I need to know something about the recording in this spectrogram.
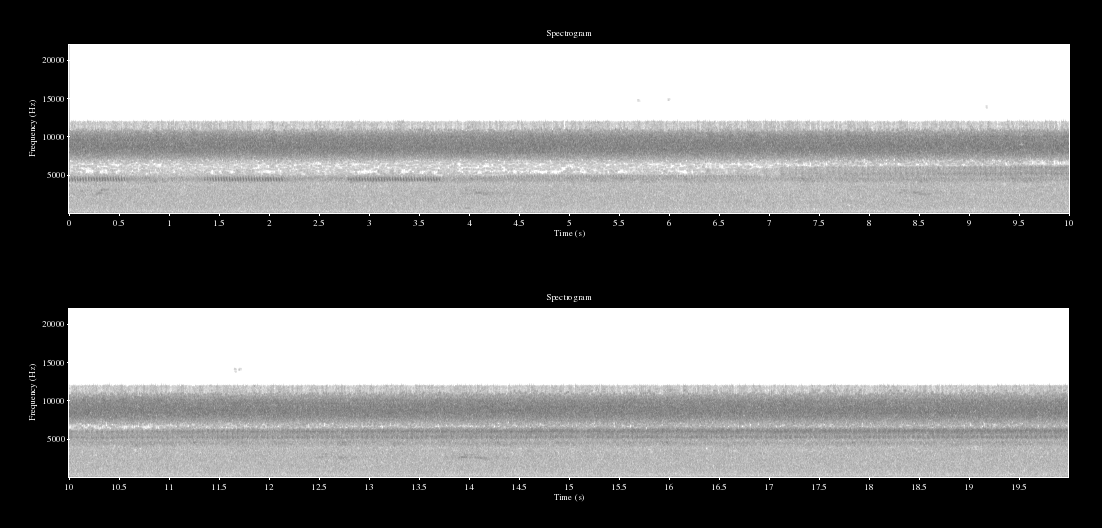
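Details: Crickets and insects trill in a steady, high-pitched chorus over a soft hiss of calm wind in foliage. This is a live recording in a forest almost at the top of a mountain.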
